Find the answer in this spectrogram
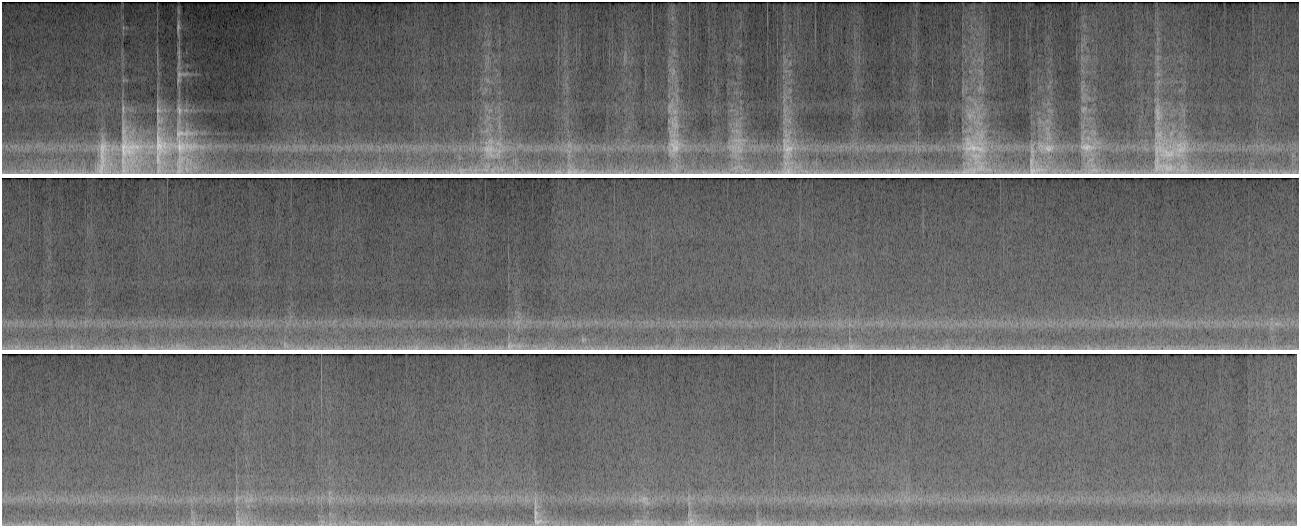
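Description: Diced onions, later joined by sliced mushrooms, sizzling in butter in a nonstick frying pan. A wooden spatula stirs and scrapes them, with clusters of sharp taps against the pan in the first nine seconds and a few more past twenty seconds.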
